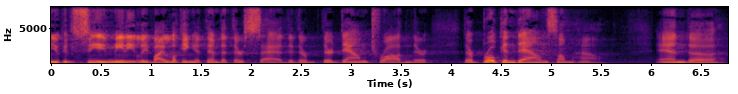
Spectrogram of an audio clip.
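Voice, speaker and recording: Man, preacher, sermon, chatty storytelling, bright voice, reverberant hall. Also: mid-range voice. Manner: conversational, animated storytelling with frequent restarts. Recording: echoey hall.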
